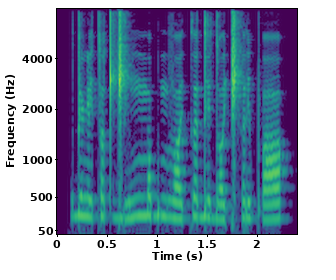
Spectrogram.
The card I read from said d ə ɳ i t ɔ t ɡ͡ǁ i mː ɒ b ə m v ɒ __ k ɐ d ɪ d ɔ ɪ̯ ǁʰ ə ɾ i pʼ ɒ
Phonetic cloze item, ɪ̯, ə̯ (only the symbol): ɪ̯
